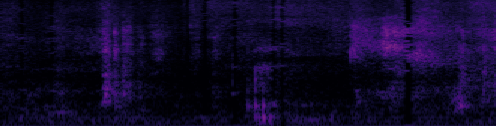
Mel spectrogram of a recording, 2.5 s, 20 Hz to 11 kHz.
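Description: Faint rustling of paper sheets as pages of a 30 × 30 cm scrapbooking paper pad are lifted and turned, in a few short rustles.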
